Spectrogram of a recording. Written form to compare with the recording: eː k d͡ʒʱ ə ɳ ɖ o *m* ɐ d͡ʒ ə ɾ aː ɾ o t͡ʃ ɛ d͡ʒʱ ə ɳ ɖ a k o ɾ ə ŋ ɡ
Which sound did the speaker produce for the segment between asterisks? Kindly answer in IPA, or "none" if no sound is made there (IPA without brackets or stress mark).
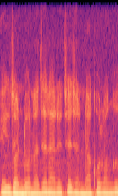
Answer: n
